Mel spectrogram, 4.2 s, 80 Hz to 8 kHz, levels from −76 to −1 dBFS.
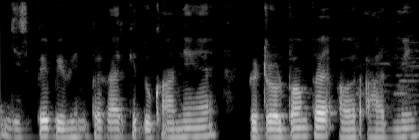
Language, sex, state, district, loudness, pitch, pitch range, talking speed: Hindi, male, Bihar, Gopalganj, -23 LUFS, 125 Hz, 120-130 Hz, 170 wpm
